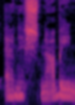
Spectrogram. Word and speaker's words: Anishinaabe: Anishinaabe Nation. Our pleasure to welcome him in. Hello. – Hello, and may I just say, great job on the Anishinaabe Algonquin pronunciation there. You're a natural.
